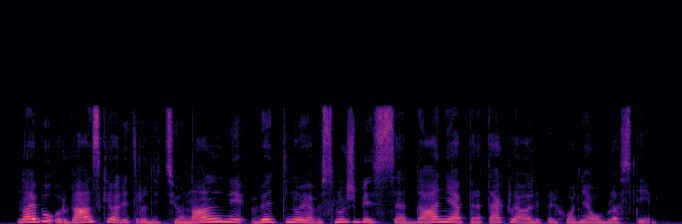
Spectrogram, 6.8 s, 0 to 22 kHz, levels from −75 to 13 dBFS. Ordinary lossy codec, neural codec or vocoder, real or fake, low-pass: none; none; real; none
